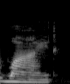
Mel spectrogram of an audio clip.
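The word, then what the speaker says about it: wind: wide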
